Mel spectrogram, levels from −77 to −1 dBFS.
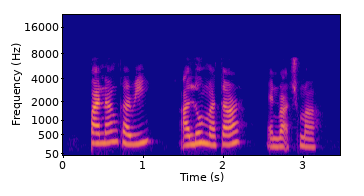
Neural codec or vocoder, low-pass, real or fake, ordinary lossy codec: codec, 24 kHz, 6 kbps, HILCodec; 7.2 kHz; fake; MP3, 48 kbps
